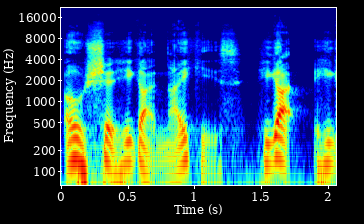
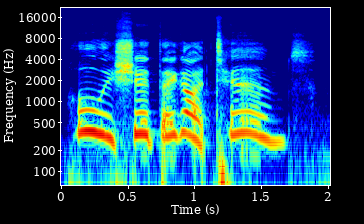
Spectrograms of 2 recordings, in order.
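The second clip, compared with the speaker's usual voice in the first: put-on girl voice, very high and drawn out. Imitating how high school girls reacted: imitating girls' voice. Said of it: "my imitation girl voice".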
